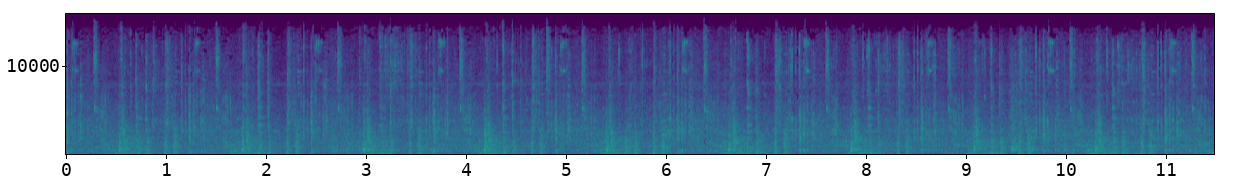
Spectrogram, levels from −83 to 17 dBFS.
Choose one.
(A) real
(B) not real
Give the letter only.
A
